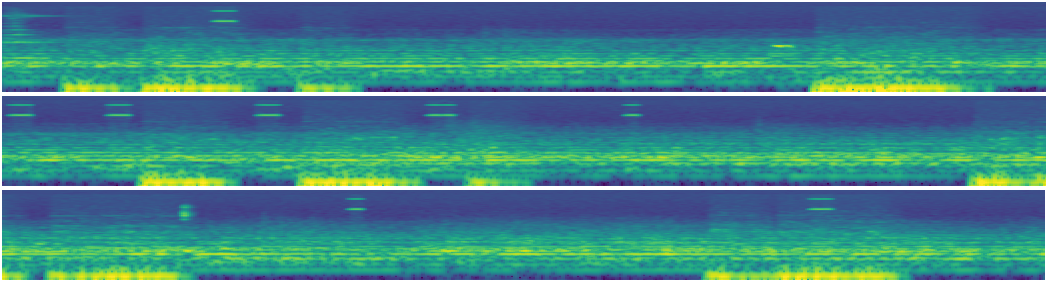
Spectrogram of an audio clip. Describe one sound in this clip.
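Soft electronic blips sound as menu options are selected.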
